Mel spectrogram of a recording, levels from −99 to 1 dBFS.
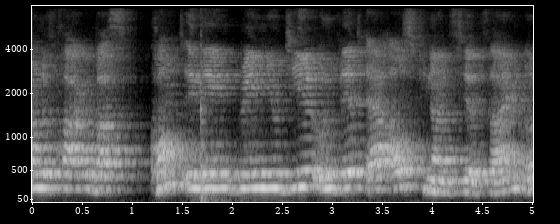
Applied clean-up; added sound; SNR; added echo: neural separator model SepFormer DNS4.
